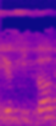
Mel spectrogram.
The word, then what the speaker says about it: 幸叶: 幸せに叶えると書いてゆきとと読みます。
